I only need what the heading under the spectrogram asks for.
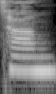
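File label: "caang3", Cantonese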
